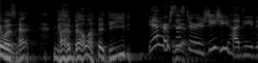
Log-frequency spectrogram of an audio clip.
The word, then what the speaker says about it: Hadid: This beautiful model, her name is Bella Haddad. It's Oh, what? Bella Hadid. Oh, Bella Hadid.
